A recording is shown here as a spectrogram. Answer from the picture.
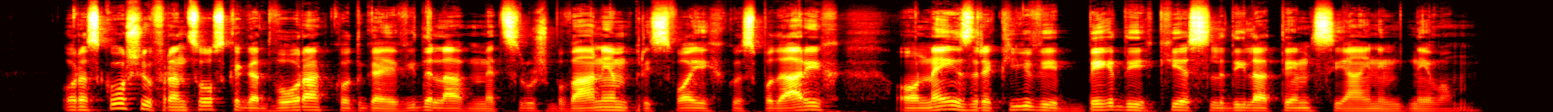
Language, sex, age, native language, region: Slovenian, male, 18-29, Slovenian, Gorica region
